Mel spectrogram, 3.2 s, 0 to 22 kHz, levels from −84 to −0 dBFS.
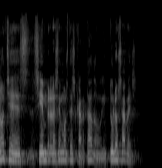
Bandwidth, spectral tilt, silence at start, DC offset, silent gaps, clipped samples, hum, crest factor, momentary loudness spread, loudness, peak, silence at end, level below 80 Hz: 17.5 kHz; -3.5 dB/octave; 0 s; under 0.1%; none; under 0.1%; none; 22 dB; 9 LU; -47 LUFS; -28 dBFS; 0.5 s; -88 dBFS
